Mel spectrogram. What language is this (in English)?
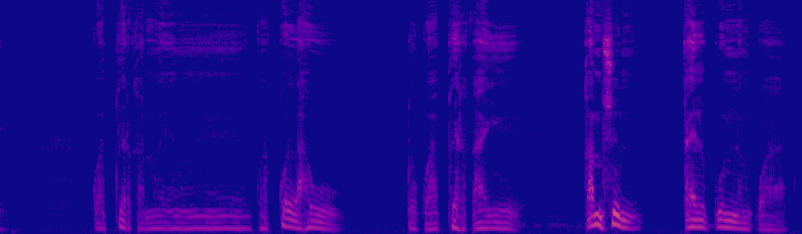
Sulka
